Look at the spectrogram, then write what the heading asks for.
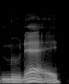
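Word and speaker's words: μουνί: money in Greek is moune, which just sounds like, or pussy in Greek is moune. That's how you pronounce it, which just sounds like money with a French accent.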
